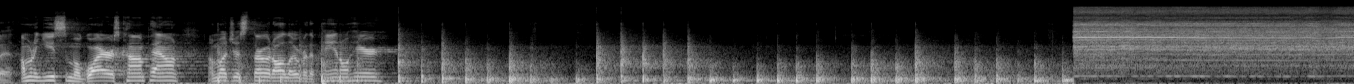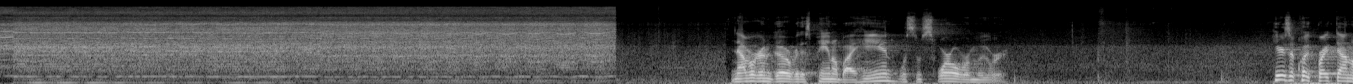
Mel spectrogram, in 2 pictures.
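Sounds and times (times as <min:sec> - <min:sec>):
cordless buffer whining: 0:10.8 - 0:19.7.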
